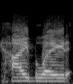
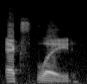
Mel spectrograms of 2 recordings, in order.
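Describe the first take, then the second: First: The first syllable sounds like kai. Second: The first syllable sounds like ex. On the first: "Some pronounce it Kai" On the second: "It's the letter X blade"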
